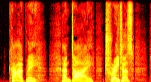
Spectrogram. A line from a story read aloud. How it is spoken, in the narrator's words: he yelled, his face a mask of blood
